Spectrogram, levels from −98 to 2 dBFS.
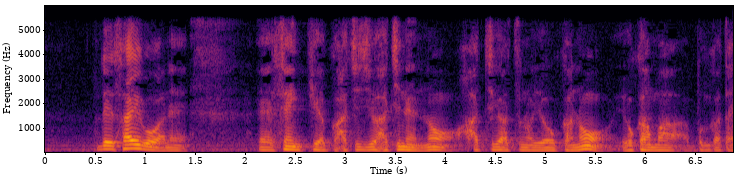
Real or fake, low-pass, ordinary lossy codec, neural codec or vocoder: real; 5.4 kHz; none; none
